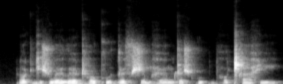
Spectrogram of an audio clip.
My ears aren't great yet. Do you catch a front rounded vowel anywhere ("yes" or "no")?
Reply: yes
